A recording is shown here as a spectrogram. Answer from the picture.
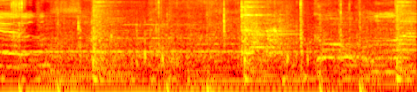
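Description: Skateboard wheels rolling on concrete, heard together with a rock music soundtrack that has a steady beat.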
